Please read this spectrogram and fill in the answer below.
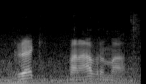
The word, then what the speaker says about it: Van Avermaet: hvor øh, Greg så selv fik lov at udtale sit navn rigtigt. – Greg Van Avermaet. – Og her hvor vi jo konstaterer, at vi i Danmark udtaler navnet forkert, øh, vi vil bestræbe os på at gøre det bedre fremover, og rigtig få, få gang i vores øh, lyde nede i halsen.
